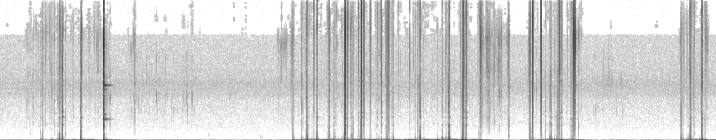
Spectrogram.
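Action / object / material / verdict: scrape / silicone dummy ear of a binaural microphone / silicone / none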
